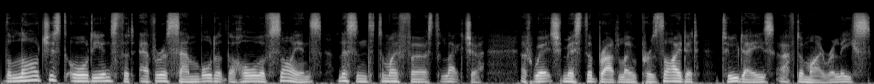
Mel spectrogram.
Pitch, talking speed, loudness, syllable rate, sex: 130 Hz, 180 wpm, -18 LUFS, 5.4 syllables/s, male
